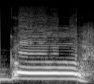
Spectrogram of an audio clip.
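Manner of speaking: very high, loud, held cry; soccer announcer goal shout. Acted. Streamer mimics the soccer guy after a touchdown, shouting. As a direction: belt out a long goal call. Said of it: "they need the soccer guy".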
